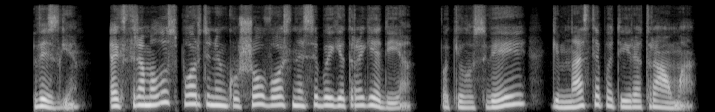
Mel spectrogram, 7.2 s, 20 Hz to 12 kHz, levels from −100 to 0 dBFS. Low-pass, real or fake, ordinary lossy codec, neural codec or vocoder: 9.9 kHz; fake; MP3, 96 kbps; vocoder, 22.05 kHz, 80 mel bands, WaveNeXt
